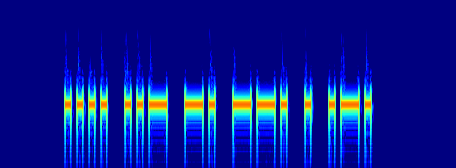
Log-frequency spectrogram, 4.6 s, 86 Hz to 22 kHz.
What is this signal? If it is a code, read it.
Morse code, heard as a keyed tone, about 20 wpm, 700 Hz. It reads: HUNGER
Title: 6 Letter Words - First 3 Letters Given - 20wpm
